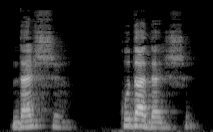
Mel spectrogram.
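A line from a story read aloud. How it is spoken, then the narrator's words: Flat colorless question. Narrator (Russian): Бесцветным голосом спросила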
